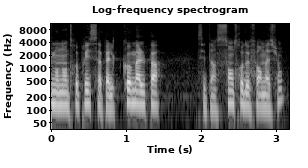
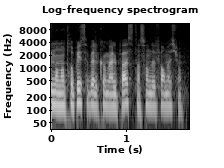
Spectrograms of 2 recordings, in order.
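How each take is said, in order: First: Each word is pronounced clearly and distinctly. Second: The words are slurred and swallowed together. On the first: The listener understands it the first time. The speaker calls it right. "j'ai plus besoin de vous le faire répéter" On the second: The listener may need it repeated. The speaker calls it wrong. "J'ai mangé mes mots"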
